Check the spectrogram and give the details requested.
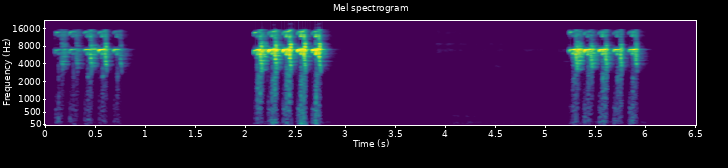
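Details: Companion call of a wild blue-crowned hanging parrot from the forest: three bursts of five to six rapid, high, piercing notes, spaced one to three seconds apart.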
